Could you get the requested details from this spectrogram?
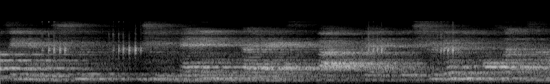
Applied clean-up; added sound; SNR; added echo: none; Wood / Percussion / Frog; 12 dB; reverberation time 2.1 s.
